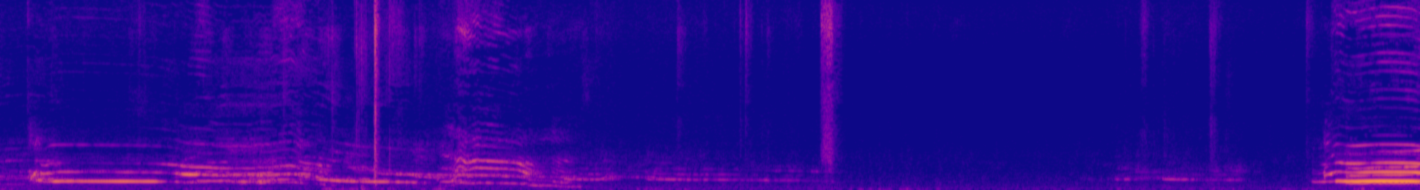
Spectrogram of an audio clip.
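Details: Indian dog, called kutta locally, crying with long wavering howls that rise and fall in pitch over the first six seconds, a quiet stretch, then a loud howl returning at the end.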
